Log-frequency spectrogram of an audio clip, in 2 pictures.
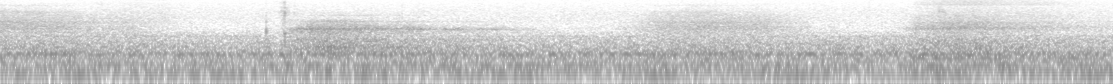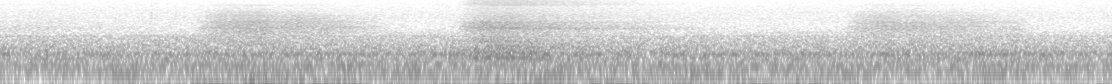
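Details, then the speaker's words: Real-person annual head-to-toe checkup, stethoscope over the chest while the adult woman takes slow deep breaths; soft airy rushes, no wheezing, rales or rhonchi: clear, normal breath sounds. "So all the lung fields that I've listened to so far appear to be clear. No wheezing or rales or rhonchi, no adventitious sounds."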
